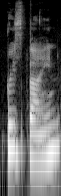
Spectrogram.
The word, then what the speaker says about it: Brisbane: correct way is Australia some Americans pronounce Brisbane Brisbane which is how its belt but Australians easily just say Brisbane the same we say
